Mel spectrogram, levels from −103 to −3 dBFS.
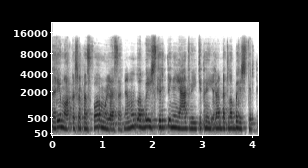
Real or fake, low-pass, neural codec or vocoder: fake; 14.4 kHz; codec, 44.1 kHz, 3.4 kbps, Pupu-Codec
